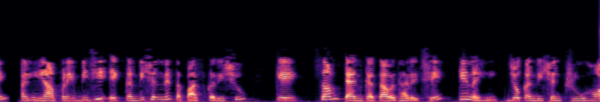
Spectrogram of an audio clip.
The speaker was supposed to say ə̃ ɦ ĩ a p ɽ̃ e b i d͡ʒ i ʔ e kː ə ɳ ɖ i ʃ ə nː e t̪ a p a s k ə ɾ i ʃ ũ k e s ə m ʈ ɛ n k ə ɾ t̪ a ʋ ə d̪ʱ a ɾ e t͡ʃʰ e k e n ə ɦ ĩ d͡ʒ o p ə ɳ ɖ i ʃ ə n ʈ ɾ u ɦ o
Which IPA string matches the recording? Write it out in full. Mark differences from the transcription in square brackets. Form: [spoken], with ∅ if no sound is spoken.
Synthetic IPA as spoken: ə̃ ɦ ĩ a p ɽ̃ e b i d͡ʒ i ʔ e kː ə ɳ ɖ i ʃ ə nː e t̪ [ə] p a s k ə ɾ i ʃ ũ k e s ə m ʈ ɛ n k ə ɾ t̪ a ʋ ə d̪ʱ a ɾ e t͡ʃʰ e k e n ə ɦ ĩ d͡ʒ o [k] ə ɳ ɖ i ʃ ə n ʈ ɾ u ɦ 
